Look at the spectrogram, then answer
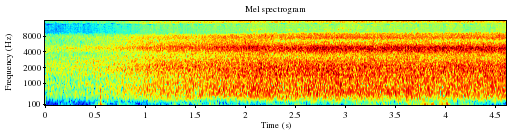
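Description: Waterfall in Chitral, a steady broad rush of falling water that swells slightly and holds loud and continuous, with some wind on the microphone.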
